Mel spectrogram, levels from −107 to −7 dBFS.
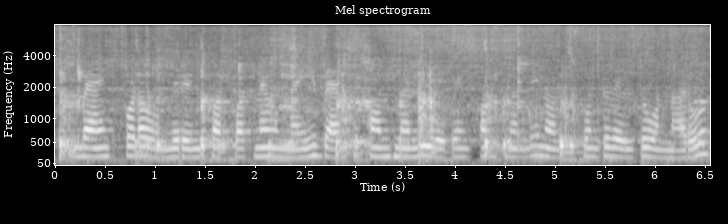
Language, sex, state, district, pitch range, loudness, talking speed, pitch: Telugu, female, Andhra Pradesh, Manyam, 180-195 Hz, -19 LUFS, 165 wpm, 185 Hz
